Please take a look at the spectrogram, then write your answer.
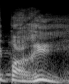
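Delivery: "Paris" said paɹi, the s dropped; "Paris" the French way, final s silent. Shown as a demonstration. Telling ambassadors how to say "Paris", French with no s. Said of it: "You must say".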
